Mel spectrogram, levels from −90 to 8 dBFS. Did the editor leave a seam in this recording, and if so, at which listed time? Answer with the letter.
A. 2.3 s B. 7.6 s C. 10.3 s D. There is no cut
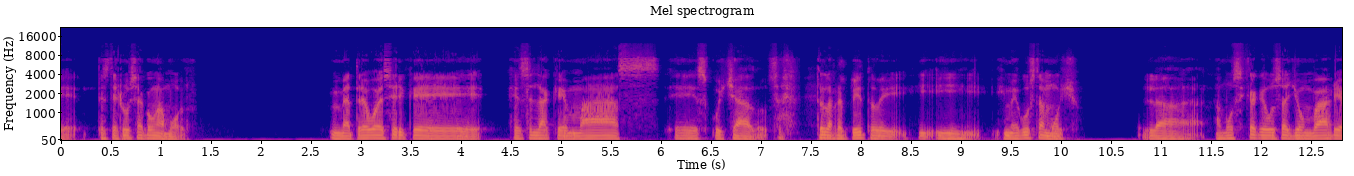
B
